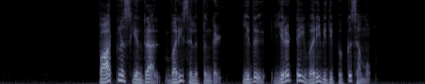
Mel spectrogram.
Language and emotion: Tamil, neutral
